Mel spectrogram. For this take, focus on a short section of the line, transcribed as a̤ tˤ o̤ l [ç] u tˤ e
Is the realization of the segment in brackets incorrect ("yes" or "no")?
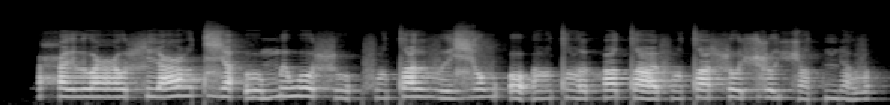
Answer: yes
